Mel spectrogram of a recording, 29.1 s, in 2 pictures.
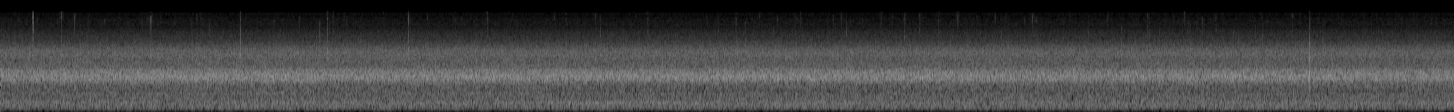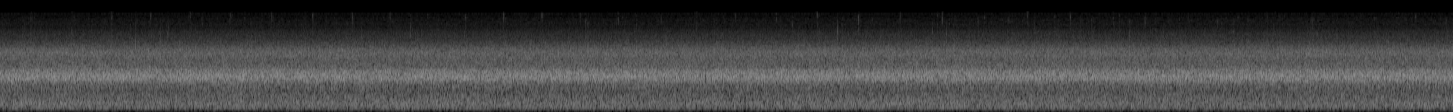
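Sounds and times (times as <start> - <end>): steady rain falling: 0.0 - 29.0
faint drip ticks: 0.2 - 3.4, 4.0 - 4.9.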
